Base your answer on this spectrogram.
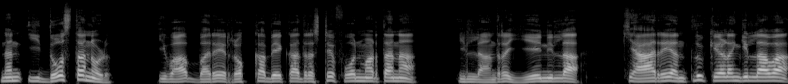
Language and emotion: Kannada, disgusted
